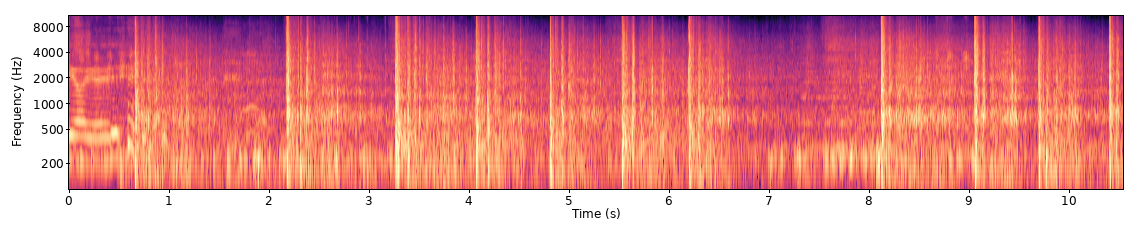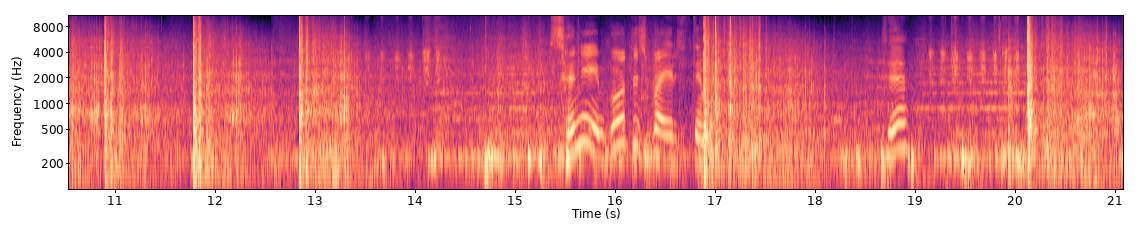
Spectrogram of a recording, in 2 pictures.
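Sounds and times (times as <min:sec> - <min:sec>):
guns firing blank shots: 0:08.1 - 0:13.6, 0:16.8 - 0:18.2.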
